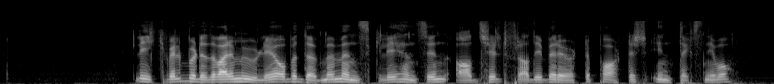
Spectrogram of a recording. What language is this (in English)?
Norwegian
